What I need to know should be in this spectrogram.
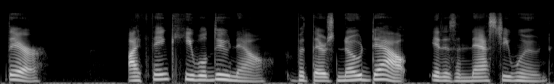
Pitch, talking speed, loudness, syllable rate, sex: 185 Hz, 175 wpm, -19 LUFS, 4.5 syllables/s, female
